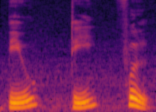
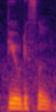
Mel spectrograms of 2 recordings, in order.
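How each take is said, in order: First: Beautiful split slowly into beau, ti, ful; three separate syllables. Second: Said in the usual way. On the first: Shown as a demonstration. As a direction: say beautiful in three beats with clear gaps. (beautiful को तीन हिस्सों में तोड़कर, धीरे-धीरे) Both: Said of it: "जो तीन बार तोड़कर बोले जा सके".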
